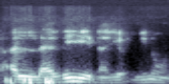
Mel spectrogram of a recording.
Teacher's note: Perhatikan huruf zal itu jangan berikan itbaq ya. Zal enggak bisa itbaq. Istifal infitah ya. Alladzi jangan dhi tapi alladzi infitah aja.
